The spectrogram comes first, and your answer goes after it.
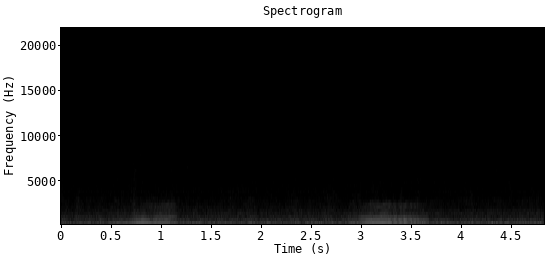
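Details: Burrito, a female cat, is sleeping and snores loudly. Two squeaky, whistled, slightly falling tones come with her breaths, about two seconds apart, over a low steady hum.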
